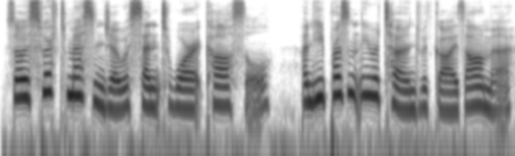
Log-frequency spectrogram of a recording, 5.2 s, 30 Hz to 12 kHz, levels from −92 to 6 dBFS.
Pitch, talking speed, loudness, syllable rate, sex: 230 Hz, 185 wpm, -17 LUFS, 5.2 syllables/s, female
